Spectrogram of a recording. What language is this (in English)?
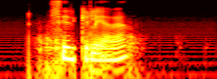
Swedish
